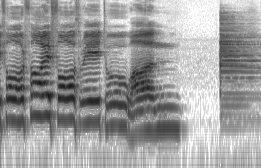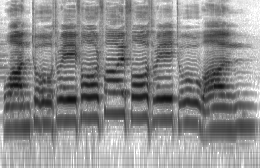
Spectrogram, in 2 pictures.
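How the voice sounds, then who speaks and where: Man doing a stiff robot counting. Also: high-pitched. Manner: clipped robotic counting on a rising and falling scale. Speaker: voice student.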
